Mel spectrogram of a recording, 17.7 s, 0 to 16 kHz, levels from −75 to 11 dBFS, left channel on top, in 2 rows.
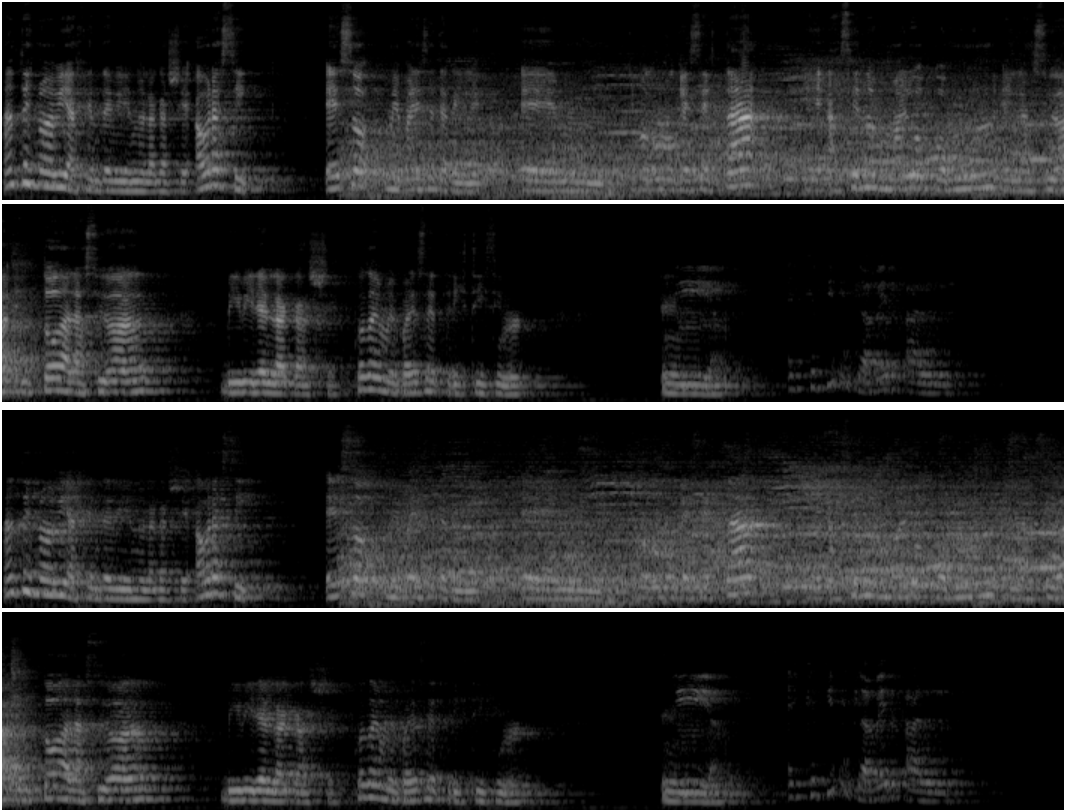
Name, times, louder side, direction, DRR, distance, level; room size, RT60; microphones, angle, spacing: voice 1, 0.0-2.1 2.7-4.0 4.3-6.3 6.7-10.1 10.7-13.2 14.3-14.9, left 3 dB, 65° left, 5 dB, 1.4 m, -33 dB
sound 1, 2.8-9.0, right 2 dB, 65° right, 3.0 m, -35 dB
voice 2, 14.4-14.9 15.4-16.8, right 2 dB, 30° right, -2 dB, 2.9 m, -49 dB
26.0 x 16.5 x 2.7 m, 1.2 s
head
